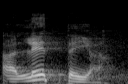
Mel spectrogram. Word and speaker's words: Aletheia: Aletheia, ¿sale? Con acento en la E.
